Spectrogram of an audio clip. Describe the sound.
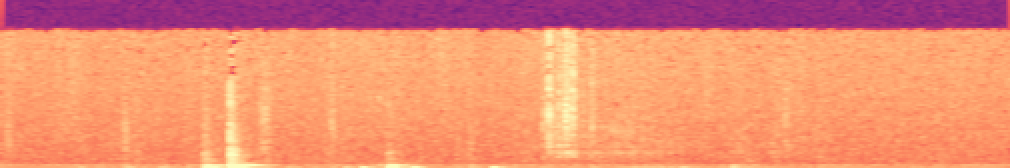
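Computer mouse clicks: a few sharp, light ticks scattered unevenly over steady background hiss.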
